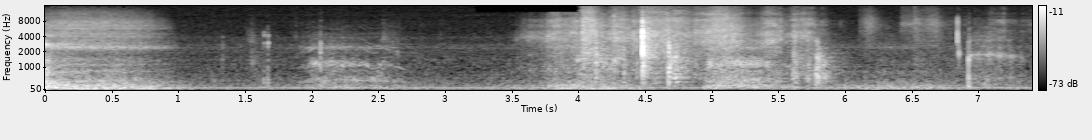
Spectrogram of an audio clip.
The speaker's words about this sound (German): Meine Damen und Herren, Sie hören uns wieder intensiv blättern.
